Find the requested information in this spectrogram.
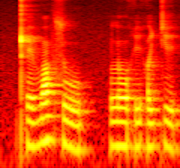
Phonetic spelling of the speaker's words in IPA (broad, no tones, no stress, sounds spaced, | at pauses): ʈʰ e v ɒ v s u | l o h i h ɒ ʎ c i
